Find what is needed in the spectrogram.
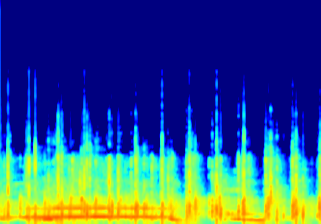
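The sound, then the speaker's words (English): A show audience claps steadily and densely for about three seconds to welcome a celebrity magician as special guest, with a few high whoops and cheers rising above the applause before it thins out at the end. “Please put your hands together for celebrity magician”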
